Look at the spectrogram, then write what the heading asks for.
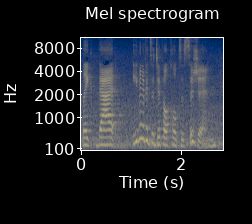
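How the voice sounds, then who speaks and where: A woman's voice: medium pitch, animated, a little fast. A woman hosting a podcast in a casual chat, talking candidly and poking fun at herself. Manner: candid, self-deprecating. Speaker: podcast host. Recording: clear background noise.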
